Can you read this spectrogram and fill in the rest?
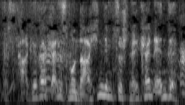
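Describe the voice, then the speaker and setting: High, pompous dinosaur dad. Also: male voice, lively intonation, brisk, creaky, a crowd in the background. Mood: proud, grand. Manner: pompous, theatrical. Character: pompous, boastful dinosaur father of the young king. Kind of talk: German audio play acting. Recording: dull cassette sound, faint noise.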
